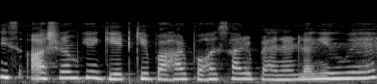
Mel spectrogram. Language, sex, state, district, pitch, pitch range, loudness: Hindi, female, Bihar, Katihar, 255 Hz, 240-285 Hz, -18 LUFS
